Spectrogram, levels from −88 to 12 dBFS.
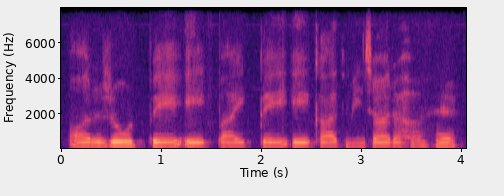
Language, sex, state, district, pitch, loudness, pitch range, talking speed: Hindi, female, Rajasthan, Jaipur, 205 Hz, -16 LUFS, 195-215 Hz, 165 wpm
